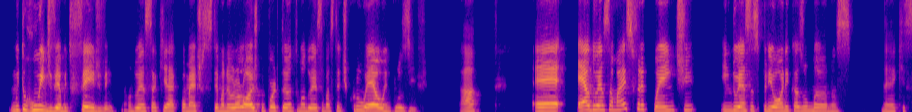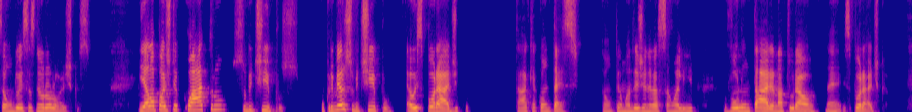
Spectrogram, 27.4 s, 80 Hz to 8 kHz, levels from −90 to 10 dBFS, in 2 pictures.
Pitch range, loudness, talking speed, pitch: 210-255 Hz, -24 LUFS, 135 wpm, 220 Hz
